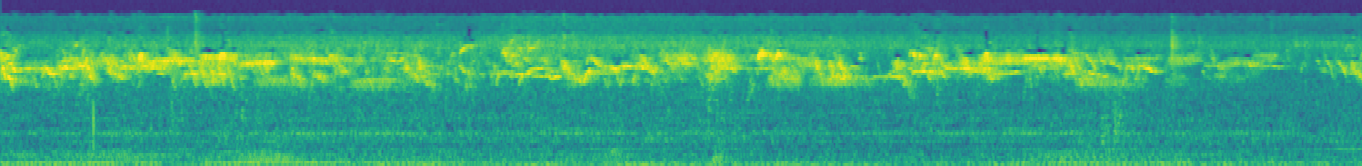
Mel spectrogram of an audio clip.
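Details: Songbirds in spring in a backyard bamboo in Northern California, said to be Canadian visitors leaving in April; a dense chorus of high chirping and twittering notes over a steady low hum of background noise.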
